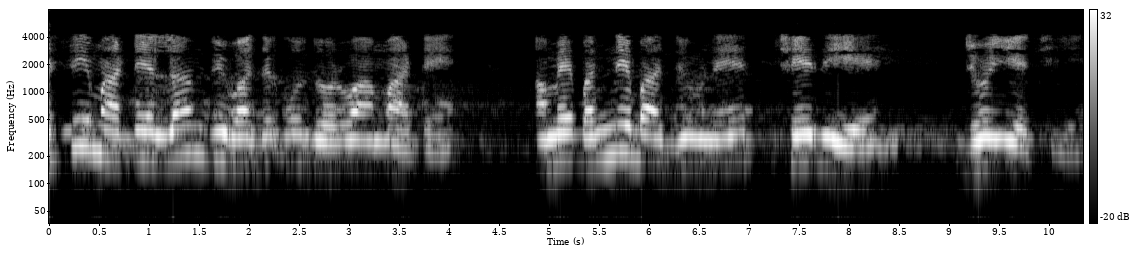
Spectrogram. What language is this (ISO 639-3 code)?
guj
